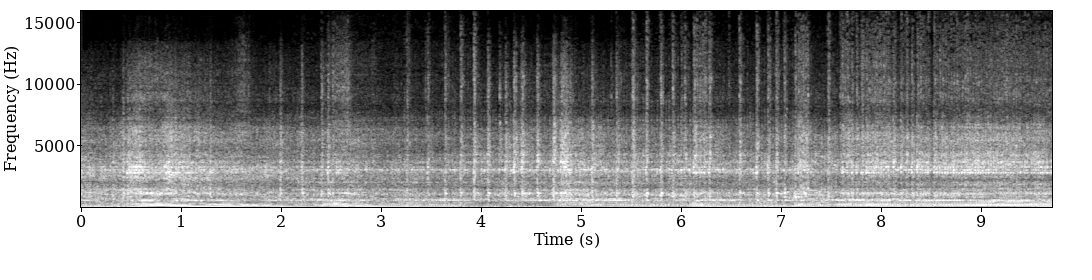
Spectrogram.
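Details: Mostly original Spanish Lambretta Jet 200 two-stroke scooter on test drive: revs rise once, then flatten into an uneven burbling splutter that never clears, won't rev; main jet too big, running rich.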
